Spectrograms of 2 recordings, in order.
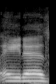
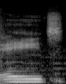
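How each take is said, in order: First: The name is said as a-dez. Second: The name is said as one syllable, aids. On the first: "People say A Dez" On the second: "if somebody being funny, they say AIDS"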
